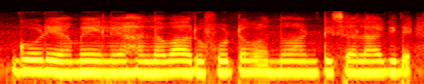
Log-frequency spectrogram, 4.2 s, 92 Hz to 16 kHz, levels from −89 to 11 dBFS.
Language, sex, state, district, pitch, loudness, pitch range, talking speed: Kannada, female, Karnataka, Bidar, 190 Hz, -11 LUFS, 190-195 Hz, 85 wpm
